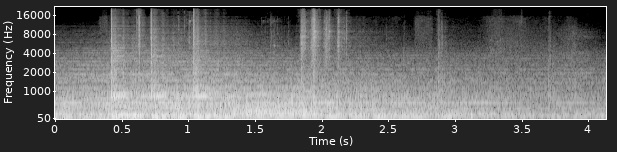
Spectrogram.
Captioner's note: hand tapping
